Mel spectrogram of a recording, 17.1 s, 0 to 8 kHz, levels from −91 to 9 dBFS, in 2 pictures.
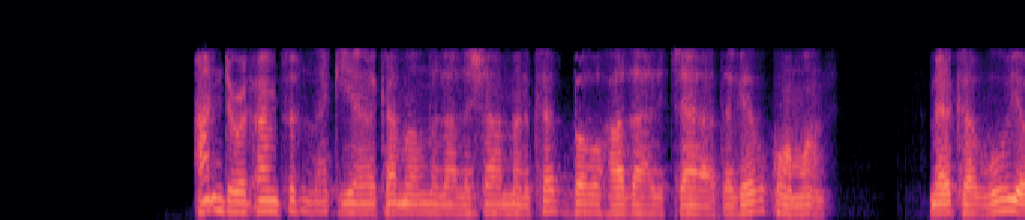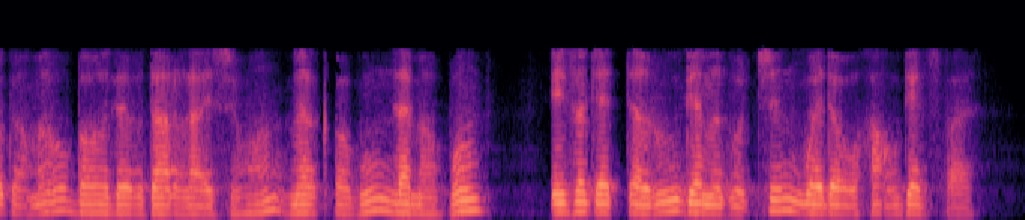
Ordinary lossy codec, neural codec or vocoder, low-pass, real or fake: AAC, 16 kbps; codec, 16 kHz in and 24 kHz out, 0.4 kbps, LongCat-Audio-Codec, two codebook decoder; 7.2 kHz; fake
